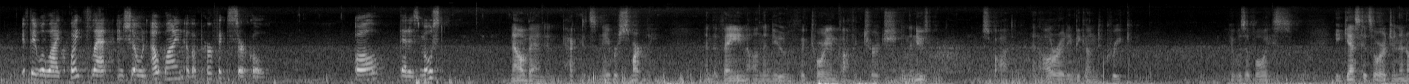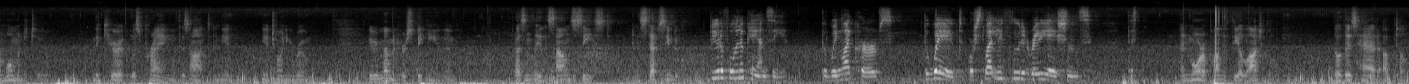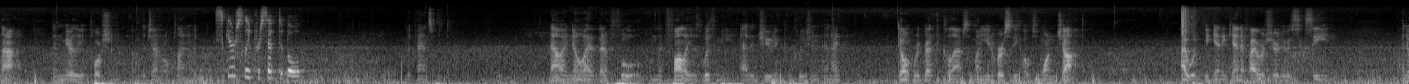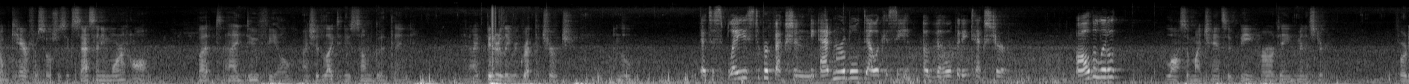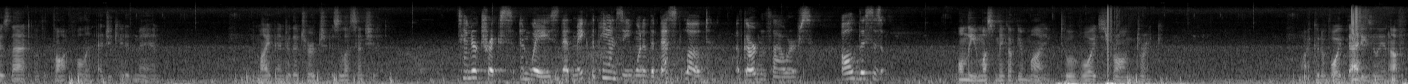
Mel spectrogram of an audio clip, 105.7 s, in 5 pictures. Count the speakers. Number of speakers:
2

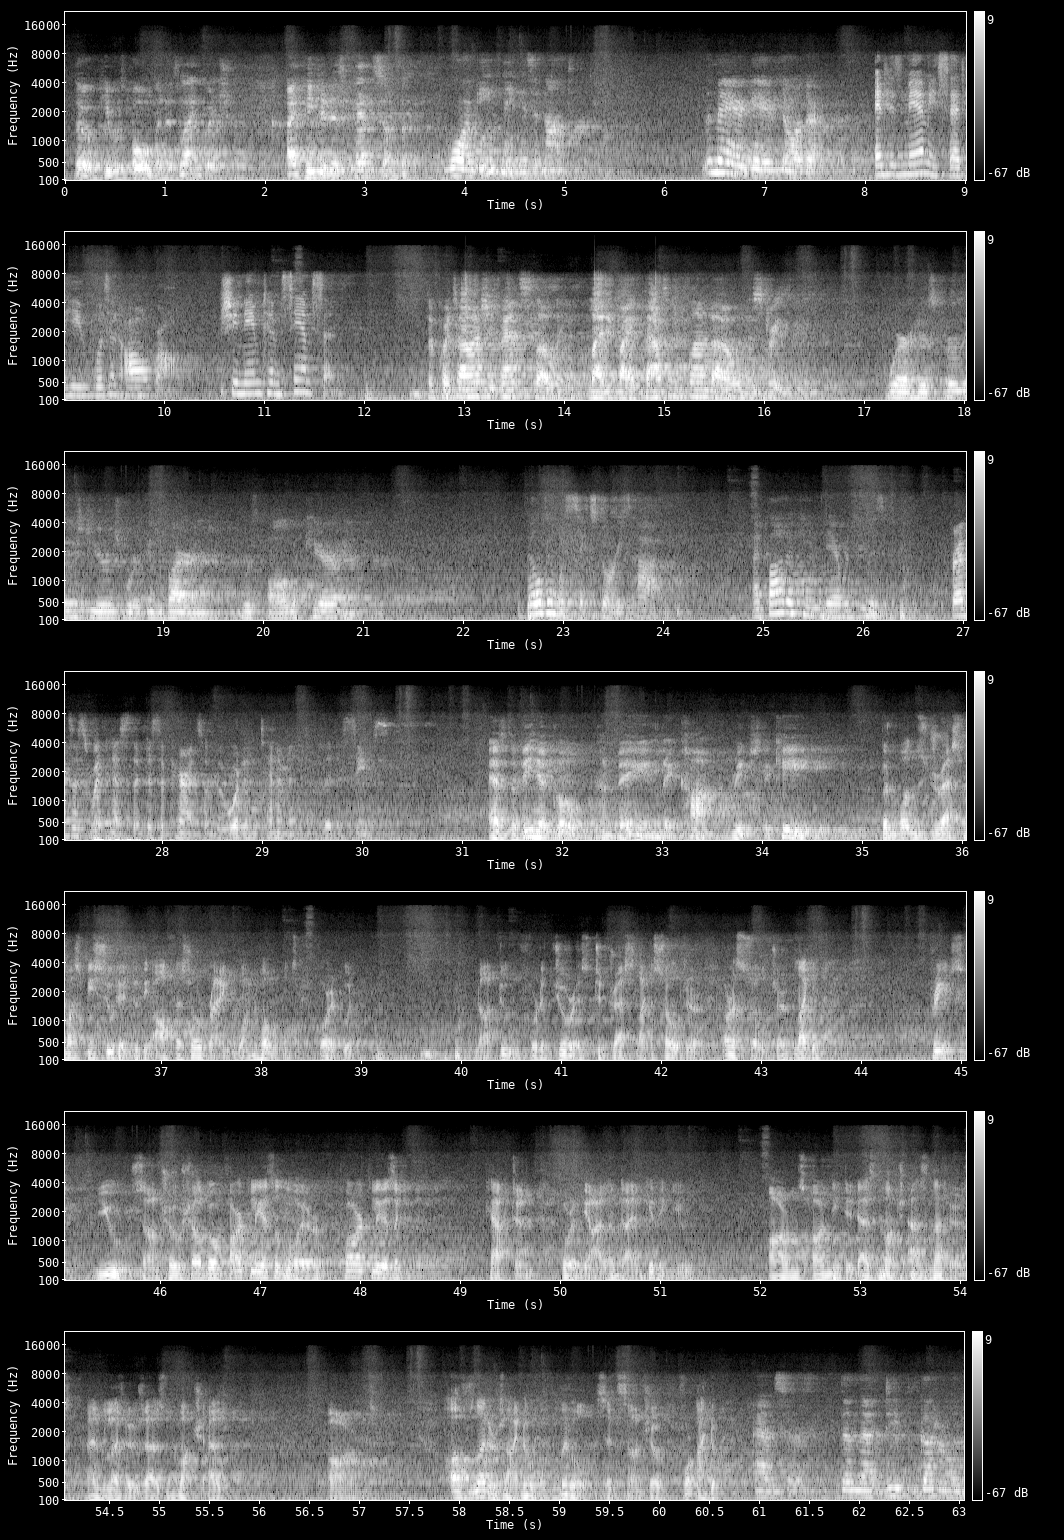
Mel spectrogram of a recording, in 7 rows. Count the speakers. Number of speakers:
9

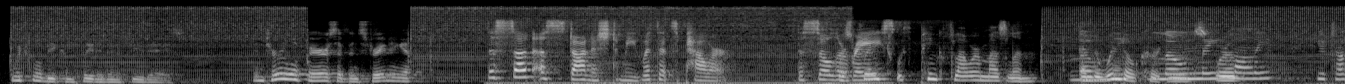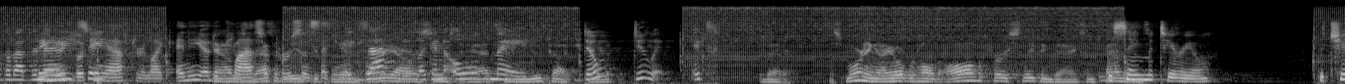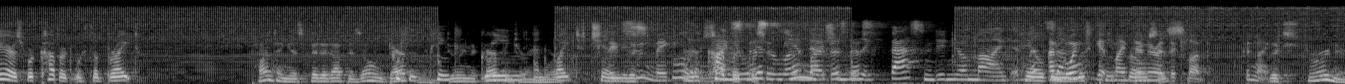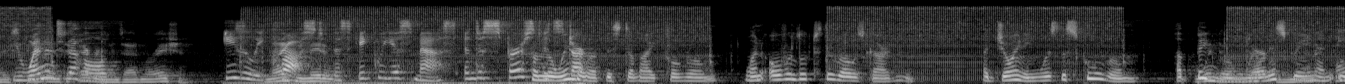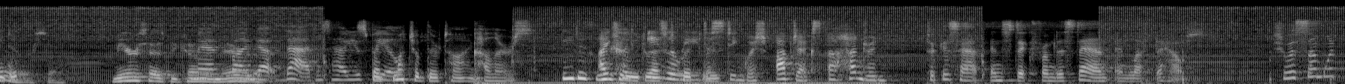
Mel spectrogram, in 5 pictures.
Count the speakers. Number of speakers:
5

